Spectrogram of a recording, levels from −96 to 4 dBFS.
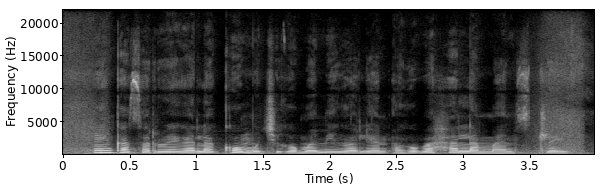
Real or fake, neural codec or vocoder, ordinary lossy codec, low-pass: real; none; none; none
